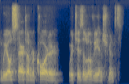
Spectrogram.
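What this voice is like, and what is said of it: Sarcastic tone. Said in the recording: “hear the sarcasm in my voice”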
